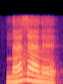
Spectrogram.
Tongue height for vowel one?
low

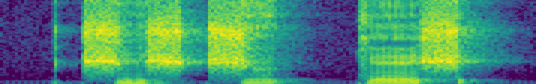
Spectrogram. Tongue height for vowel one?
high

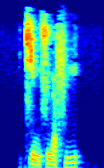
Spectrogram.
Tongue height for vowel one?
mid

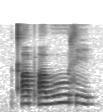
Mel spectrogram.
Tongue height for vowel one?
low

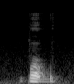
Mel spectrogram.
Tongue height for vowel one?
mid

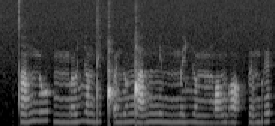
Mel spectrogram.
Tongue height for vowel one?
low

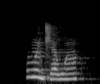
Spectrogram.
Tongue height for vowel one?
mid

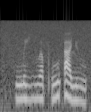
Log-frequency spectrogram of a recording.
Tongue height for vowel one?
mid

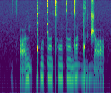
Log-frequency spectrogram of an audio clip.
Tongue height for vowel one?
low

